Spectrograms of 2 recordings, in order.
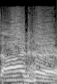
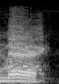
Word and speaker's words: Anhur: ya there I didn't used to call him in Newark I call him on her or on their bravery what break up the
